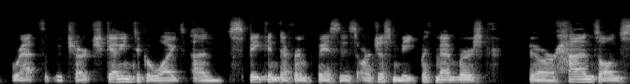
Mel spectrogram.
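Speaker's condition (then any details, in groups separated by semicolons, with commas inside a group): Cleft lip and palate; congenital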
